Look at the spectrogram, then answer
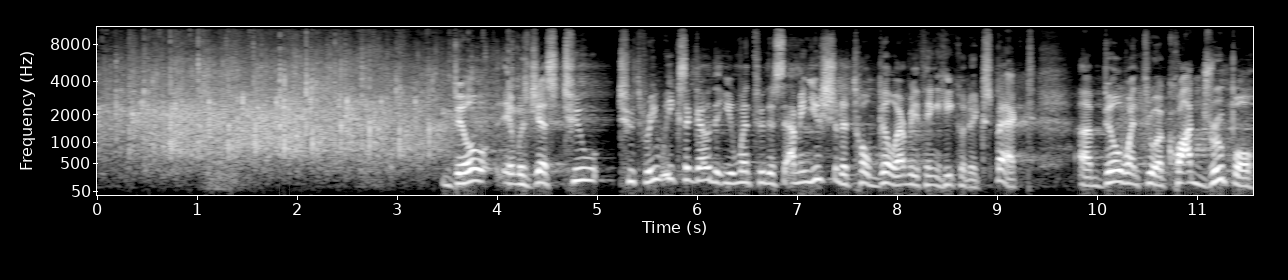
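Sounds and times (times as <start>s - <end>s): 
audience applause: 0.0s - 4.4s
speech: 3.5s - 11.5s.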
